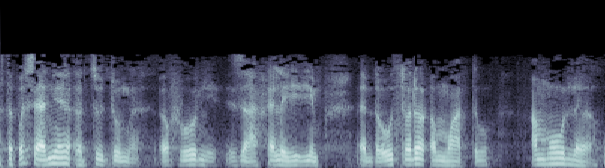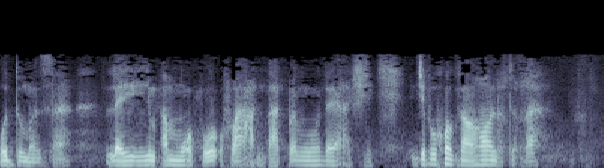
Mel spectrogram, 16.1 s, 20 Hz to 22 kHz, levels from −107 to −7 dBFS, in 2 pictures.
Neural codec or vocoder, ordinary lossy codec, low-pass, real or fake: codec, 16 kHz in and 24 kHz out, 0.8 kbps, FocalCodec, streaming, 65536 codes; MP3, 24 kbps; 7.2 kHz; fake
